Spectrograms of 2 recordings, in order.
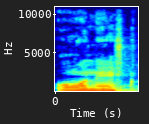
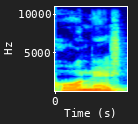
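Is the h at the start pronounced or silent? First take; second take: silent; pronounced. First: The word begins with a vowel, no h. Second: The word begins with an h sound. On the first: The speaker calls it right. "आप लोग अगर इसे पढ़ोगे तो ऑनेस्ट पढ़ोगे" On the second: The speaker calls it wrong. "हॉनेस्ट नहीं पढ़ोगे"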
